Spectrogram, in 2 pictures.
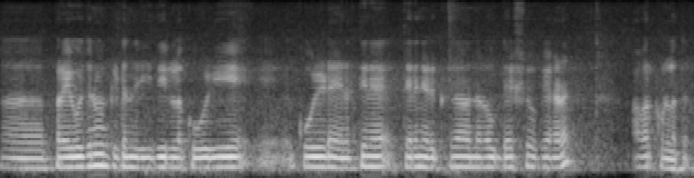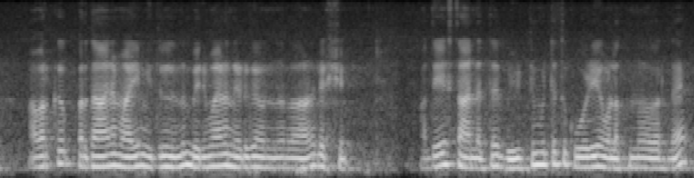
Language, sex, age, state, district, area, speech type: Malayalam, male, 18-30, Kerala, Kottayam, rural, spontaneous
